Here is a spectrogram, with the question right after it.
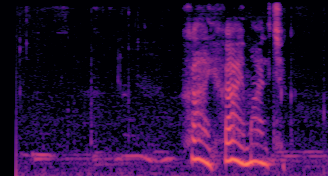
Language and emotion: Russian, positive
